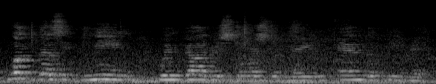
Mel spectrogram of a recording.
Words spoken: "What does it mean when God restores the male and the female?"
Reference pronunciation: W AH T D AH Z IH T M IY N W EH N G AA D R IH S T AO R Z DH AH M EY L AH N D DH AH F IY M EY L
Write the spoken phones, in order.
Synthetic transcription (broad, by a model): W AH T D AH Z IH T M IY N W EH N G AA D R IH S T AO R Z DH AH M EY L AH N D DH AH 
